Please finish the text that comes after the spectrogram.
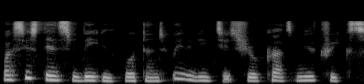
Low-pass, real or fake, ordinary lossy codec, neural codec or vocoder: none; fake; none; codec, 16 kHz, 0.5 kbps, FunCodec, trained on LibriTTS, 25 frames a second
